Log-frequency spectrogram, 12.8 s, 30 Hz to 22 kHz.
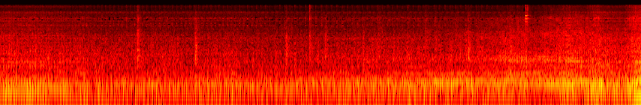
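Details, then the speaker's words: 2004 Yamaha Vega R with engine warmed up: even, steady low single-cylinder idle around four beats a second, no rattle or tapping; when cold it rattles from the cam chain, which was found loose. "Ini kondisi mesin panas, sudah halus. Nah, sudah halus ya bro."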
